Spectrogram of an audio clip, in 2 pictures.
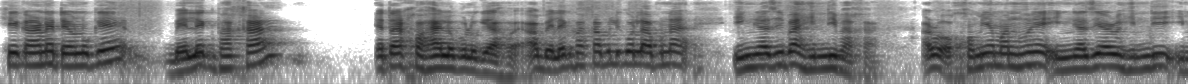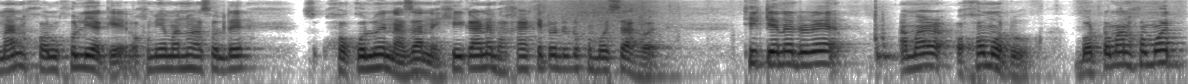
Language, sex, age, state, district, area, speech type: Assamese, male, 30-45, Assam, Dibrugarh, rural, spontaneous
